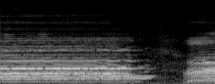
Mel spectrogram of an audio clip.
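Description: A single unaccompanied voice singing a long, held note of a sung 'Amen', stepping down in pitch at the start, with a brief break for breath about a second and a half in before the next note begins.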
